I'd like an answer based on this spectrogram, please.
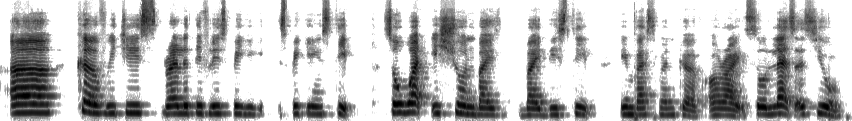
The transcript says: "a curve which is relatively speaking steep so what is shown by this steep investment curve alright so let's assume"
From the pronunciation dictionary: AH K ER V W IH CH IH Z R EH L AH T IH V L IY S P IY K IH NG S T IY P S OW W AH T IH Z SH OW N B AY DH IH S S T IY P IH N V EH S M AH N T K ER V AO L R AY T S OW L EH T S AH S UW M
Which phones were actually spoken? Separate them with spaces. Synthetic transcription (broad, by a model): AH K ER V W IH CH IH S R EH L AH T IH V L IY S P IY K IH NG S T IY P S OW W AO T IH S SH OW N B AY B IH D S T IY P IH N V EH S M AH N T K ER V AO L R AY T S OW L EH T S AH S UW M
